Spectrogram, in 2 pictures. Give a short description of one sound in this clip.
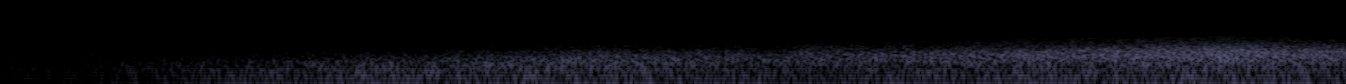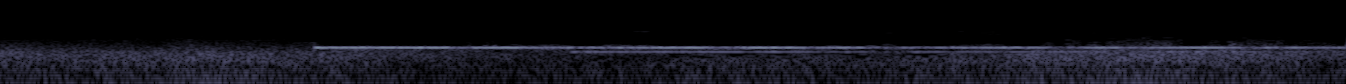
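Leaves and branches rustle and thrash in the wind.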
